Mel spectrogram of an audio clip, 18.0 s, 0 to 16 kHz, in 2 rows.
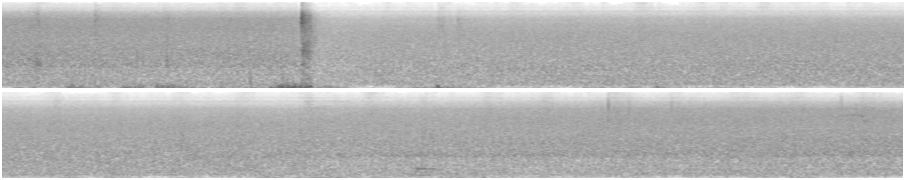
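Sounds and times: rushing outdoor noise: 0.0s - 18.0s.

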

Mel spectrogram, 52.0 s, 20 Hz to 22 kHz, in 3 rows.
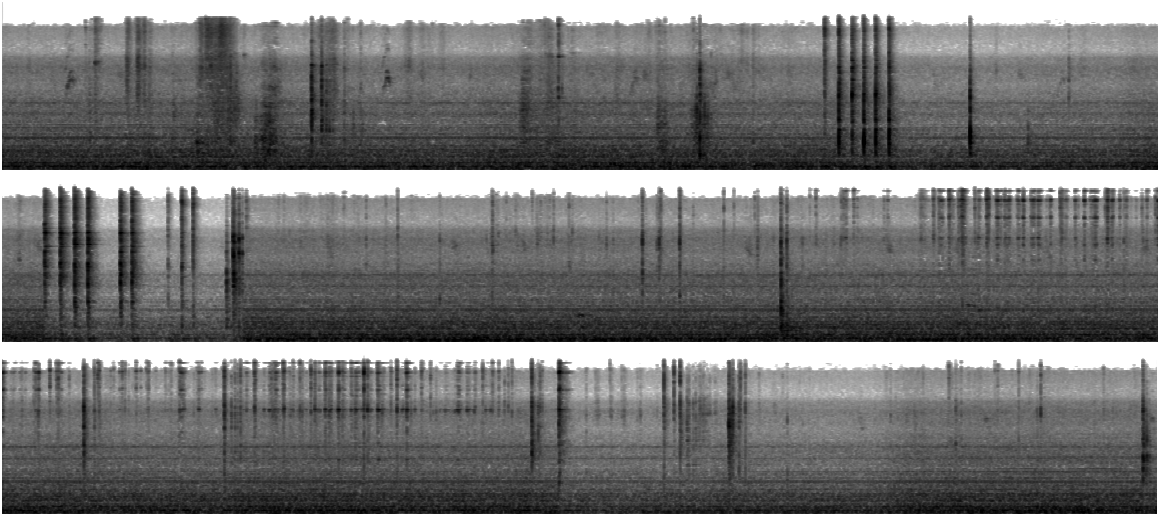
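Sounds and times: steady low hum: 0.0s - 52.0s
small metal parts clinking: 29.3s - 44.1s.

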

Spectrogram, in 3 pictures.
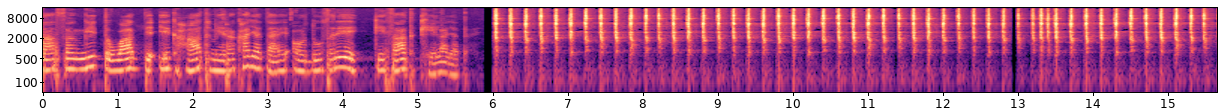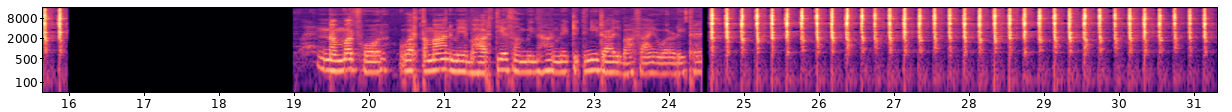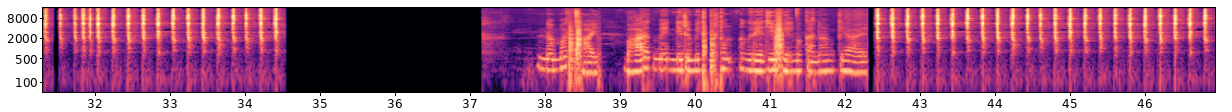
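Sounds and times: fast clock-like ticking: 6.0s - 16.0s, 24.5s - 34.6s, 39.7s - 41.6s, 42.4s - 46.9s.

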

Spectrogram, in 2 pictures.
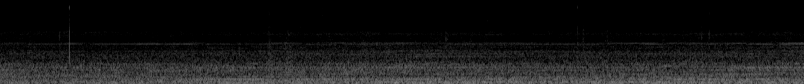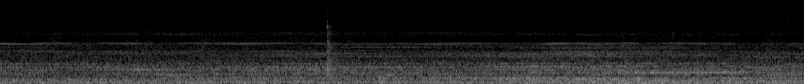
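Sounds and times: train running noise from inside: 0.0s - 16.0s.

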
